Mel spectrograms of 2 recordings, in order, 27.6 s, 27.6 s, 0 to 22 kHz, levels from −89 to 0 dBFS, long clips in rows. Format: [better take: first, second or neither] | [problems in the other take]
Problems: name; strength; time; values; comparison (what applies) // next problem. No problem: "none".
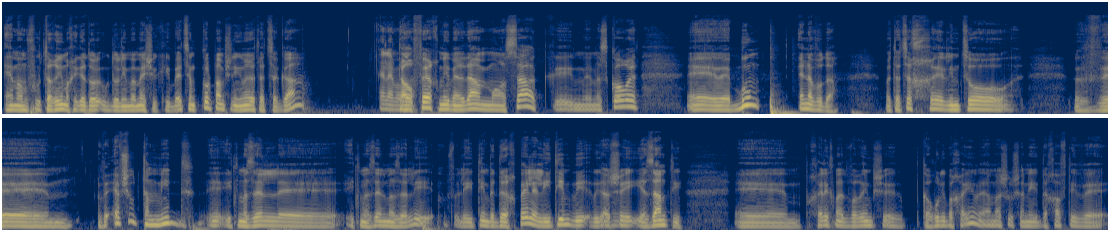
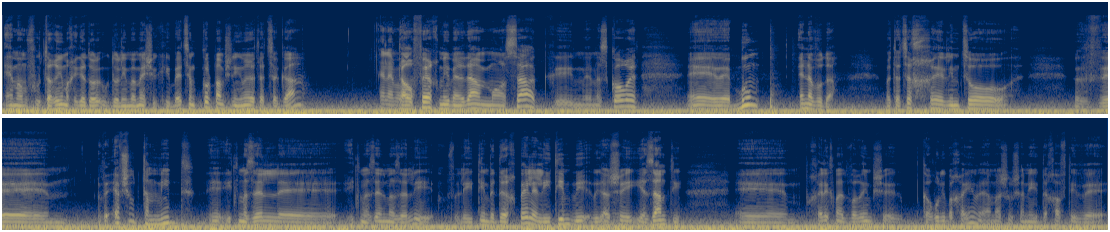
first | low rumble; noticeable; throughout; 15 dB below the speech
